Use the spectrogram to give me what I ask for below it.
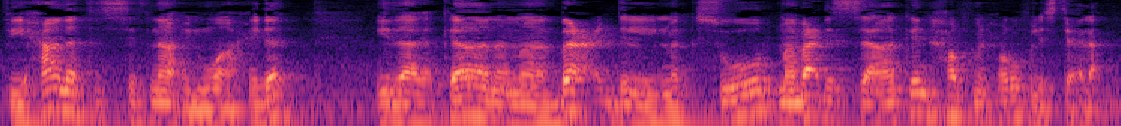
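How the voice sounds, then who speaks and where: A man teaching the rules of Quran recitation, explaining briskly and then reciting the example verses slowly and louder. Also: on the low side, lively intonation, reverberant, slight background noise. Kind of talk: tajweed lesson with recited examples.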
